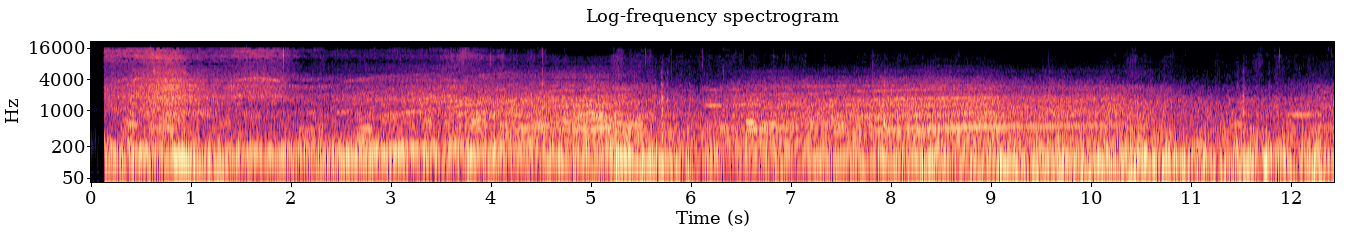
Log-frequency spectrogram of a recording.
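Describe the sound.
Motorcycle engine revving, the third of three bikes being compared, its pitch climbing and dropping repeatedly in a steady, continuous roar.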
